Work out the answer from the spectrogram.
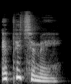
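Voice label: "epitome", British English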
